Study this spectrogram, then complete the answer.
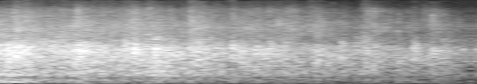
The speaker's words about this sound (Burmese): တို့ယေရှုလက်ခုပ်တီးပြီးတော့မှဂုဏ်ပြုကြရအောင်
